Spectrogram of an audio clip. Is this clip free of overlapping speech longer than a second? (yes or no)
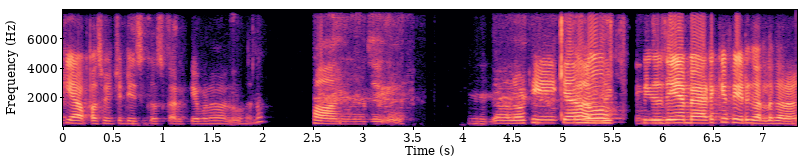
yes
